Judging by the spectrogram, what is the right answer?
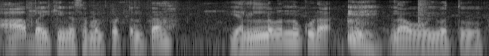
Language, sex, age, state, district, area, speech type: Kannada, male, 45-60, Karnataka, Koppal, rural, spontaneous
